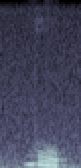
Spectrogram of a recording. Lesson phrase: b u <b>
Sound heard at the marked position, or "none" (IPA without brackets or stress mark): none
